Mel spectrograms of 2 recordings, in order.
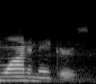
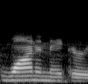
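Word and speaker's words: Wanamaker: Has anyone ever heard of John Wana Makers or Wana Makers? No, I never have. Well, how do you think Wanna Maker is spelled?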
